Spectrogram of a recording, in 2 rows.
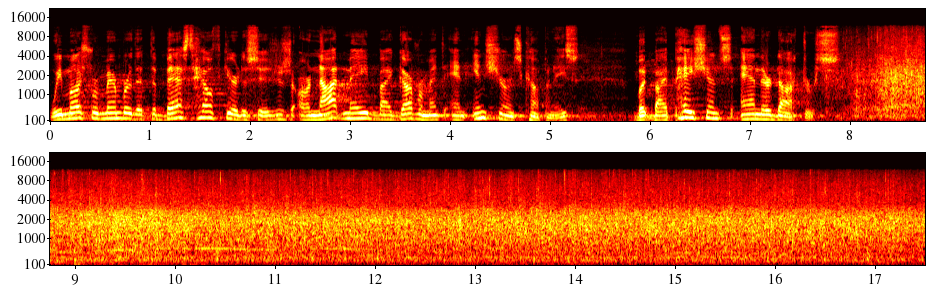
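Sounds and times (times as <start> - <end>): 
speech: 0.0 - 8.4
standing ovation from Congress: 7.9 - 17.4.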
